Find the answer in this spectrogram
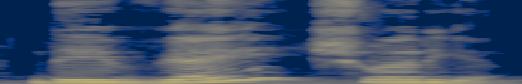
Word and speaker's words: देव्यैश्वर्य: इसका प्रोनाउंसिएशन है देव्यैश्वर्य।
